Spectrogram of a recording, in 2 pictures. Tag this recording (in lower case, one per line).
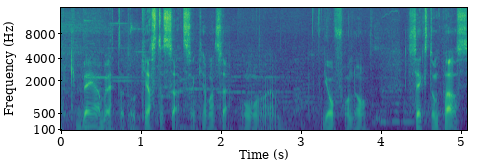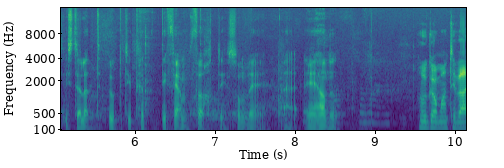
speech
